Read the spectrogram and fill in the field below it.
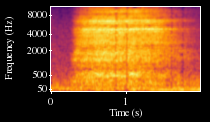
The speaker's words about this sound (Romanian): Inspir profund și mă relaxez.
